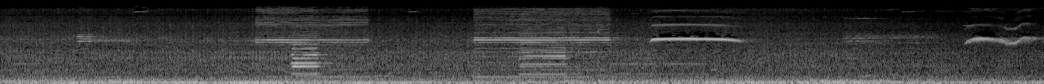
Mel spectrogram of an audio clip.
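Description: Road traffic rumbling steadily, with vehicle horns honking: two horn blasts of about a second each, then a louder, shrill toot and a short wavering shrill tone near the end.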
